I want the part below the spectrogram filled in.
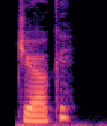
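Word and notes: jogge: Danish

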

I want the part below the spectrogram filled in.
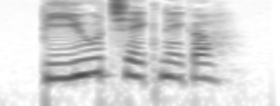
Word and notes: biotekniker: [ ˈbiːoˌtεgnigʌ ]; [ bioˈtεgnigʌ ]

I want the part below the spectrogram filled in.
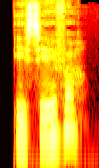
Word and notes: SF'er: [ εsˈεfʌ ]; [ ˈεsˈεfʌ ]

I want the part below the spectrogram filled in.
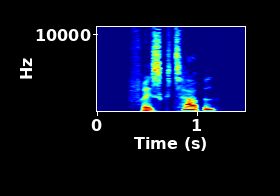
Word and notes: frisktappet: [ ˈfʁεsgˌtɑbəð ]

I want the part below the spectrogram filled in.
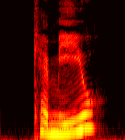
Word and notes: cameo: kaˈmeːo; ˈkameˌɔw

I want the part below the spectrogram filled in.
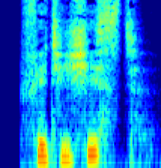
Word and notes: fetichist: fetiˈɕisd

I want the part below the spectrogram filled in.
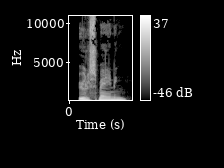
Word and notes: ølsmagning: -ˌsmæːjneŋ; -ˌsmæˀjneŋ

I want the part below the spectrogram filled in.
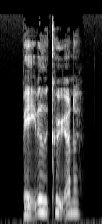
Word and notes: bagvedkørende: ˈbæjˀveðˌkøˀʌnə; -ˌkøːʌnə

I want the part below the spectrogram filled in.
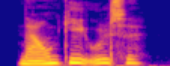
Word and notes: navngivelse: ˈnɑwnˌgiˀvəlsə

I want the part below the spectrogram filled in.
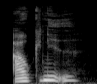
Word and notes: afgnide: -ˌgniˀðə

